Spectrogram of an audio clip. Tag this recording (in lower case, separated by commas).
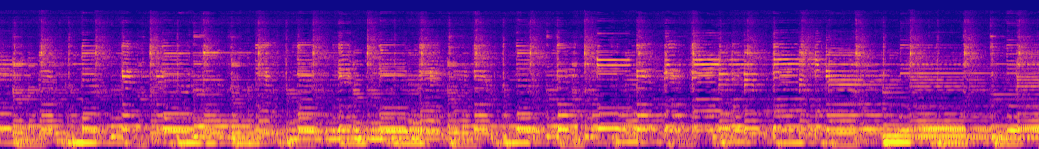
musical instrument, plucked string instrument, guitar, music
